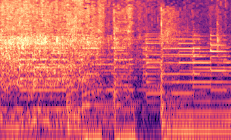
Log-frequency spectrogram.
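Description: Water pours steadily into a large pot while crayfish are prepared for boiling: a continuous close rush and splash that dips briefly mid-pour and then carries on.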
